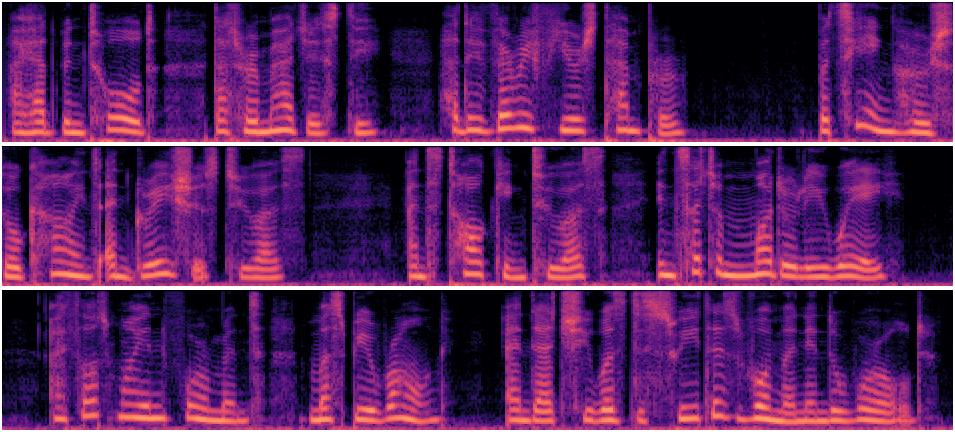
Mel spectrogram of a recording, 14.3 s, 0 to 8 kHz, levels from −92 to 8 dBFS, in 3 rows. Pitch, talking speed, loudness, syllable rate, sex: 225 Hz, 200 wpm, -18 LUFS, 5.4 syllables/s, female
